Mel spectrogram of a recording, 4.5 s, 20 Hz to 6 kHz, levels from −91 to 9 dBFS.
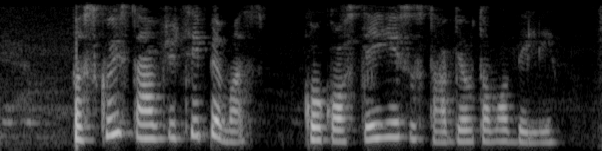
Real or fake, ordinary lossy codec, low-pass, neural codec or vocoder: real; AAC, 32 kbps; 5.4 kHz; none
